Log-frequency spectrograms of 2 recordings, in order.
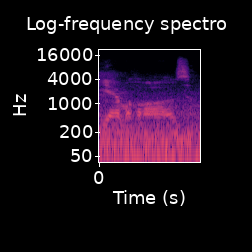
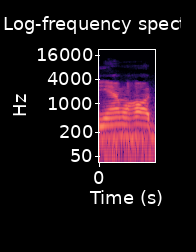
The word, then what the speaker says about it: Yamaha: I don't know if we say Yamaha different or if everyone else just says Yamaha wrong, but they pronounce the A as a O like Yamaha. Yamaha.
